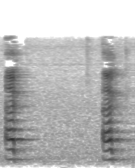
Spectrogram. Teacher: تكون الشده في بدايه الصوت في بدايه النطق بالكاف والتاء ثم بعد ذلك ياتي الهمس · ان الكاف والتاء ينحصر بهما الصوت في البدايه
